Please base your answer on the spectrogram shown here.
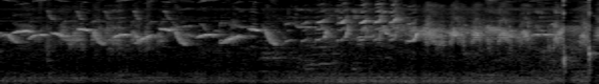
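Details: Old wild-caught caged Chinese hwamei singing rapidly: looping, slurred whistles rising and falling, then a dense burst of quick, bright warbled notes near the end.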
